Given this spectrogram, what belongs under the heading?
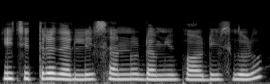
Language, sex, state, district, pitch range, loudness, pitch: Kannada, female, Karnataka, Bidar, 225-260 Hz, -15 LUFS, 235 Hz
